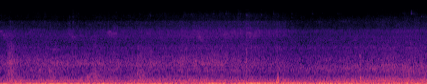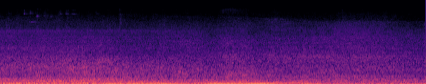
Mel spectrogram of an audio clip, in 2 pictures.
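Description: City street traffic: a steady rumble of vehicle engines and road noise that swells as vehicles pass, most strongly around four seconds in and again near ten seconds.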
